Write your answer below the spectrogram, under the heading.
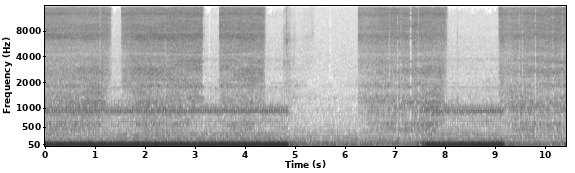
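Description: Airbrush spraying paint at low pressure, about 10 to 12 psi: a steady hiss of air for about five seconds that stops, then a shorter burst of about a second and a half near the end, as the trigger is pressed and released.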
